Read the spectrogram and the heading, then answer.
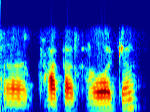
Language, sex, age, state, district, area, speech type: Bengali, male, 18-30, West Bengal, Murshidabad, urban, conversation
